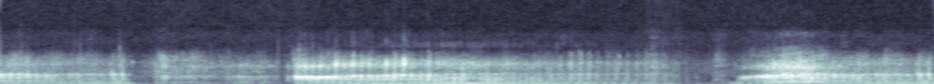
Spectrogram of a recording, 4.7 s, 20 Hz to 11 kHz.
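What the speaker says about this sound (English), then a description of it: "And they overdub some growling" Growling and roaring overdubbed onto a dog in the 1980 martial arts film Challenge of the Tiger, a continuous rumbling snarl that swells twice and sits loud and close throughout.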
